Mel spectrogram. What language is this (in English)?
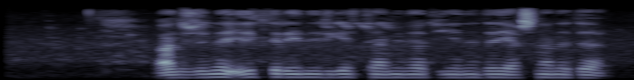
Uzbek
